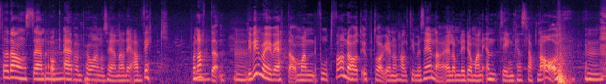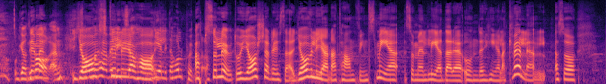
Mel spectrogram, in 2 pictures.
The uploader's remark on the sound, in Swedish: Det har blivit dags för Drömbröllops första livepodd! Platsen är Östersund.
